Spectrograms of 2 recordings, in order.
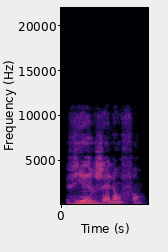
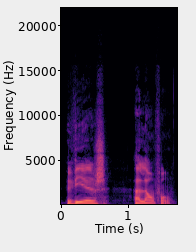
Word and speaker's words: Vierge à l'enfant: How do you pronounce that? Vierge à l'enfant. Vierge à l'enfant.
